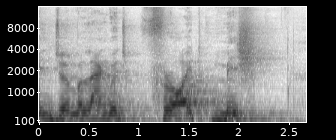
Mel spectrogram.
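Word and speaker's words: freut mich: you so we can say in german language freud mish freud mish we have a different ways to to say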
